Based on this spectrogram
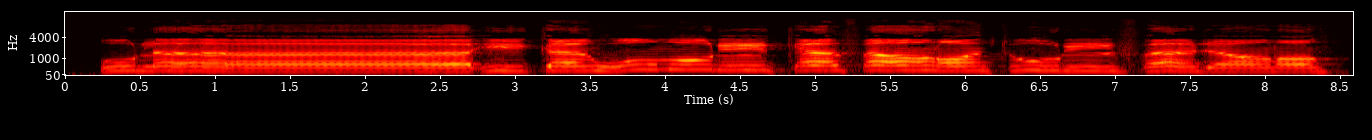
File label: quran, Hussary, tafseer; Abasa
